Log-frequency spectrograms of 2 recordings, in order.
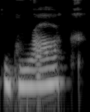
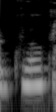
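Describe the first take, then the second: First: Grok said to rhyme with "rock"; alternative pronunciation. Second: Grok said to rhyme with "oak"; alternative pronunciation. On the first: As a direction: say Grok with an open "ah" vowel. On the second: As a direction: say Grok with a long "oh" vowel. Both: Shown as a demonstration. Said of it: "I don't know how you say it".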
